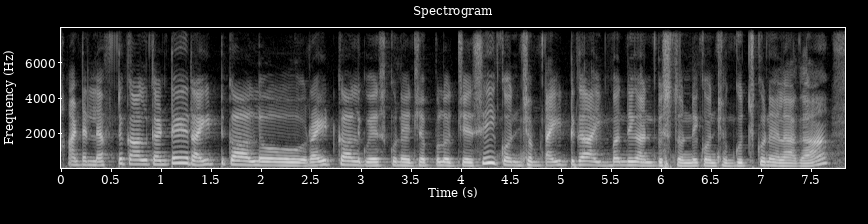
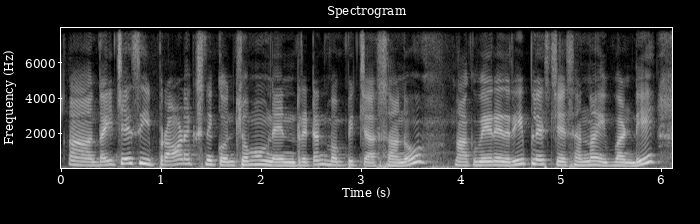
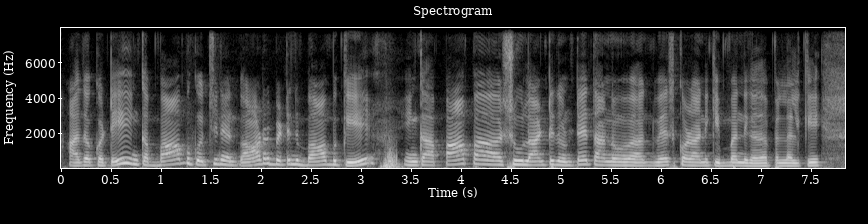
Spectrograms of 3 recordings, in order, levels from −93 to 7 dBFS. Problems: background sounds at intervals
